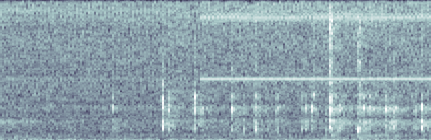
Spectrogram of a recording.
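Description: Faint computer keyboard typing: a quick run of key clicks starting about a second in.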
